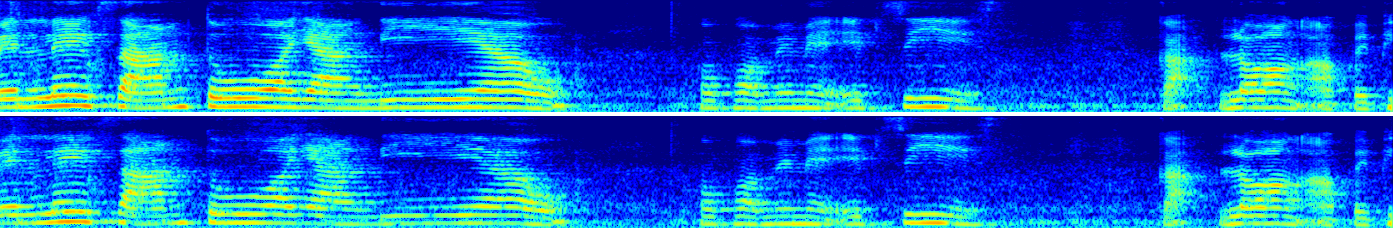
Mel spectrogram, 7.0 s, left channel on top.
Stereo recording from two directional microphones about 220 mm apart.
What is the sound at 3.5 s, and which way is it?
Speech, centre (ahead or behind).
